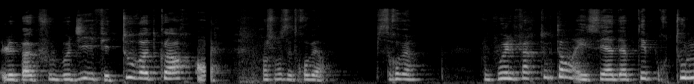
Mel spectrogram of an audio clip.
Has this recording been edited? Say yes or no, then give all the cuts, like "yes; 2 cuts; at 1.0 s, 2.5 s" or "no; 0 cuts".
yes; 1 cut; at 2.1 s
